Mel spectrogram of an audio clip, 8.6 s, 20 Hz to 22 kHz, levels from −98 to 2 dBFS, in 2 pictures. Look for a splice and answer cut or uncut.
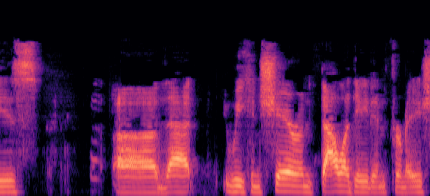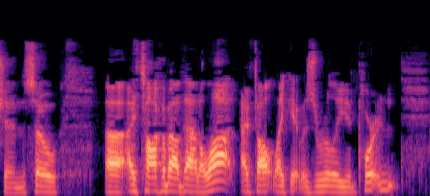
cut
